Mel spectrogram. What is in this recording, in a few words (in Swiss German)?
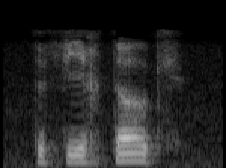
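"fiirdag", Alsatian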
